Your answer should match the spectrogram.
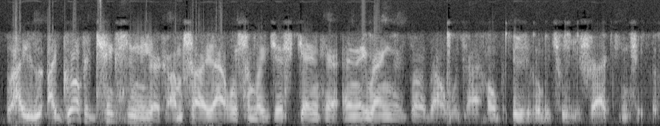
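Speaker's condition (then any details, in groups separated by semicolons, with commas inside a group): Voice box damage from tracheostomy; 1-2 week coma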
